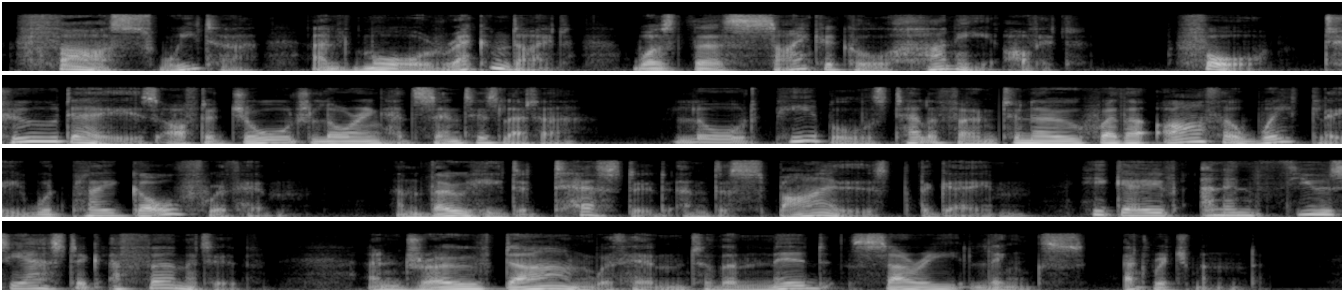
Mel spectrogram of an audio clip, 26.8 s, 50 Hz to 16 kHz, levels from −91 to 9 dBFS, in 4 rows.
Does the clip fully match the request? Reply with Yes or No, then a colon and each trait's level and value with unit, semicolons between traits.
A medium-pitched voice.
No: low, 115 Hz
